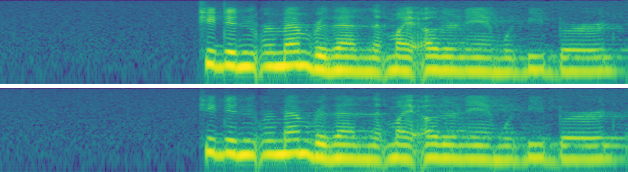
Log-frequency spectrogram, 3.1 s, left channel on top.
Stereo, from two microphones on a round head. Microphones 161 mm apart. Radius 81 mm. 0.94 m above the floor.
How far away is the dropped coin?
I don't hear a dropped coin.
